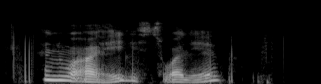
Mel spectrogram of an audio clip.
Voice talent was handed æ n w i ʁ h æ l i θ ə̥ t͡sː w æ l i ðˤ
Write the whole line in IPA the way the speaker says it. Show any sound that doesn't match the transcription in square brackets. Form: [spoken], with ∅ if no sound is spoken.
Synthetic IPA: æ n w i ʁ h [i] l i θ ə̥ t͡sː w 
